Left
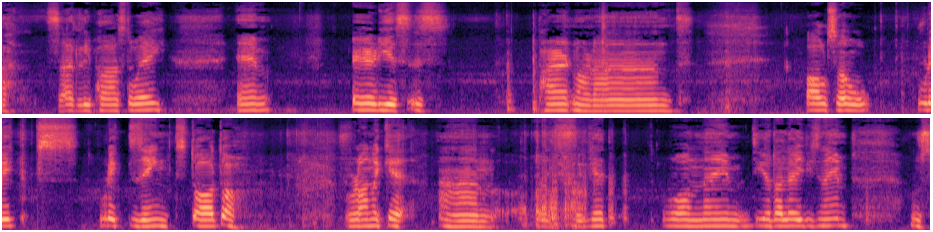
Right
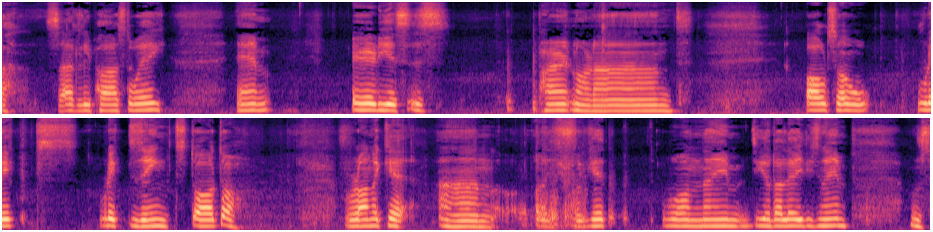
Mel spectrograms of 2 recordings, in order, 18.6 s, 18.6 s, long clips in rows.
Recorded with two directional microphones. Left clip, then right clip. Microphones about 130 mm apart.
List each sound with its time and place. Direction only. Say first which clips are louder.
0.0 s speech: right 4 dB; 20° right (ahead or behind)
15.9 s speech: right 5 dB; 20° right (ahead or behind)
